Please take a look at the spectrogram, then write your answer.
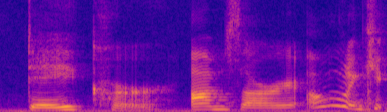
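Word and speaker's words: Dacre: a c r e I was saying Dai but it says it's pronounced daker I'm sorry I'm going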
